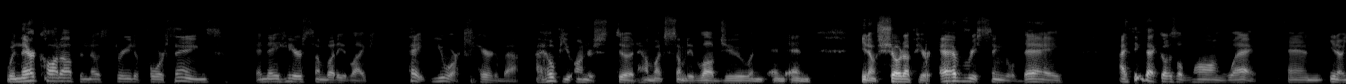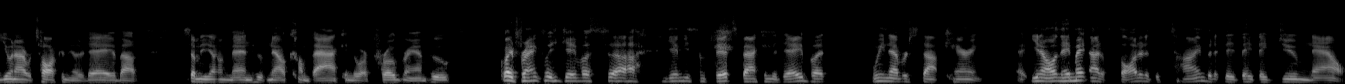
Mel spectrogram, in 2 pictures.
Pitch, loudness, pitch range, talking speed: 130 Hz, -34 LUFS, 110-155 Hz, 245 wpm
